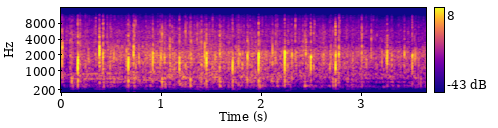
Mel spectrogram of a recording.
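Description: A crowd applauds steadily, with many hands clapping at once in a dense, continuous patter that holds at an even, fairly loud level throughout.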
